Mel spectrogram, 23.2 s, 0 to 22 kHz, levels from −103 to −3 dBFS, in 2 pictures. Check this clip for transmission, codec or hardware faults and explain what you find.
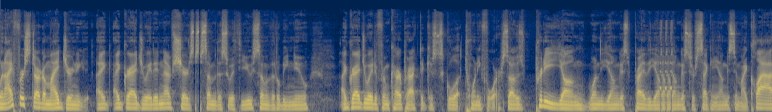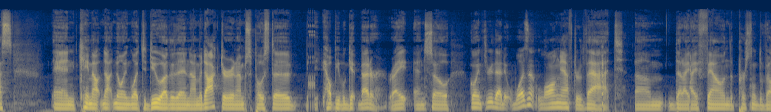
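The speech has five stutters from repeated frames. At 2.89 to 3.05 s a 78 ms block replays twice, at 9.89 to 10.12 s a 78 ms block replays three times, and at 16.18 to 16.30 s a 26 ms block replays four times. At 20.60 to 20.65 s a 52 ms block repeats once, and at 21.91 to 22.01 s a 104 ms block repeats once. Each repeat is heard as a stutter. The blocks fit 26 ms compressed frames that were stored or sent more than once, and each repeat lengthens the audio by the replayed time.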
